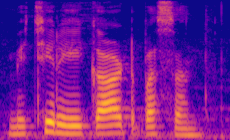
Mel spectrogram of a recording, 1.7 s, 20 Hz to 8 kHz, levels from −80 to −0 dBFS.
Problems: background sounds at intervals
